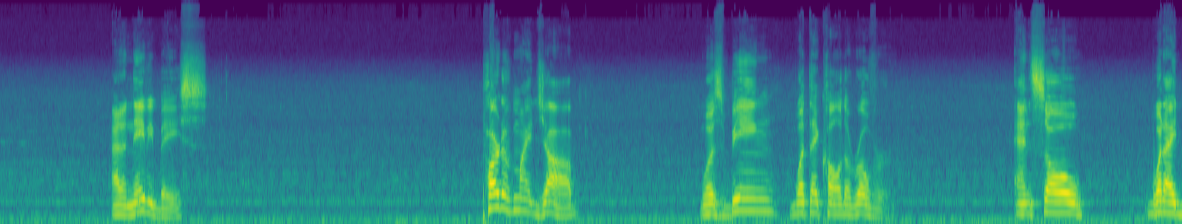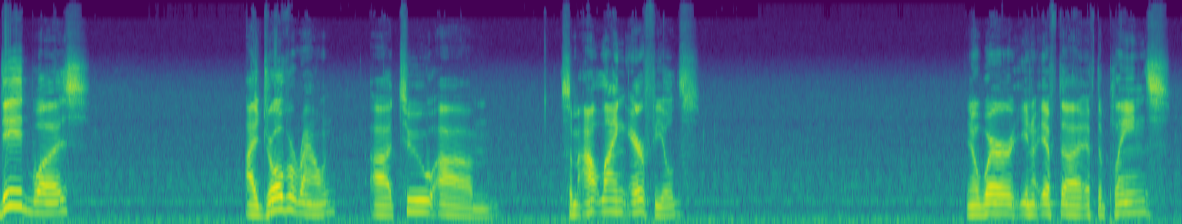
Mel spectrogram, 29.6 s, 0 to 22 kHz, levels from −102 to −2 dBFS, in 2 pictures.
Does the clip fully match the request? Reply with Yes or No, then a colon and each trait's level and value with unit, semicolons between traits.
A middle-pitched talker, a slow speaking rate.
No: very low, 80 Hz; slow, 80 wpm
